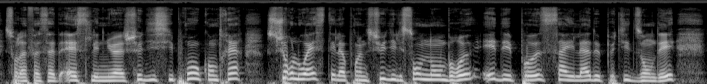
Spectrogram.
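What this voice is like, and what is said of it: French with an American accent. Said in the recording (French): “toujours cet accent américain, on adore”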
